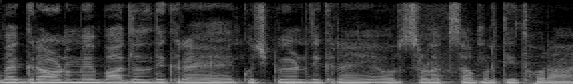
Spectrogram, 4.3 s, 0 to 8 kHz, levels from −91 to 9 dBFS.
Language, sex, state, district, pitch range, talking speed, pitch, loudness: Hindi, male, Uttar Pradesh, Hamirpur, 130-140 Hz, 250 wpm, 135 Hz, -25 LUFS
